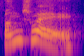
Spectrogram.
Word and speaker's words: Feng Shui: Feng Shui. So, Jillian, come and tell us more about you. Introduce yourself and tell us more about Feng Shui.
